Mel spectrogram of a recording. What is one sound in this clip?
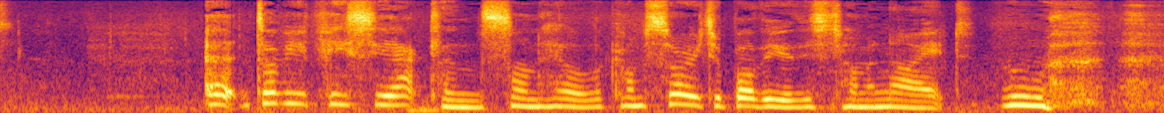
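An elderly woman speaks hesitantly.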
